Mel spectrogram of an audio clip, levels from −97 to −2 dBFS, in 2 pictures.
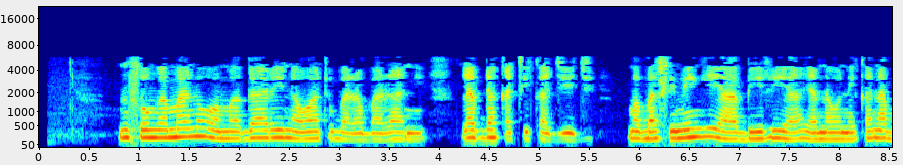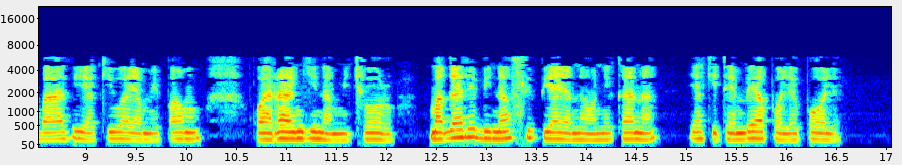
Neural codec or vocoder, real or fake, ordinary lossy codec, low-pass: none; real; MP3, 24 kbps; 7.2 kHz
